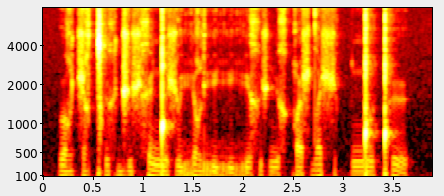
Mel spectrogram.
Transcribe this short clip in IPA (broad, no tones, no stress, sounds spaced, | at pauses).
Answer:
ʊ ʁ t͡ʃ ə ʁ ǀʰ ʏ x d͡ʒ ʊ ʃ x ɛ ŋ͡ǃ ə ʃ ʊ rʲ u ʁ rʲ œ rʲ ø rʲ ɐ x ʏ ʃ n ø x q œ ʃ dˤ ə ʃ | ŋ͡ǃ ʊ ǃʰ ʏ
